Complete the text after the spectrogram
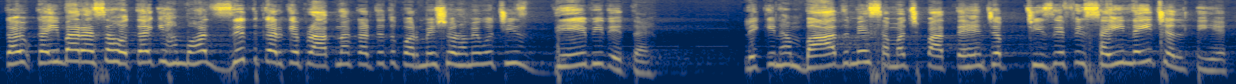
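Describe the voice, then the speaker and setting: High-voiced woman preaching in a church hall. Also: fairly bright tone. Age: young adult to middle-aged, mother of a small child. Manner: teaching, asks the congregation "है ना?" often. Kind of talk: sermon. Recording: long reverb of a church hall.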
